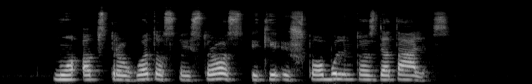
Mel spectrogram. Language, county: Lithuanian, Vilnius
